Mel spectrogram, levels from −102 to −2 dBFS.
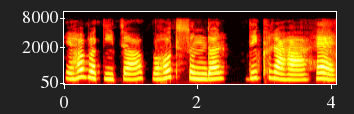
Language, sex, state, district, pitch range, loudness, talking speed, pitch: Hindi, female, Madhya Pradesh, Dhar, 245-285 Hz, -17 LUFS, 105 wpm, 265 Hz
